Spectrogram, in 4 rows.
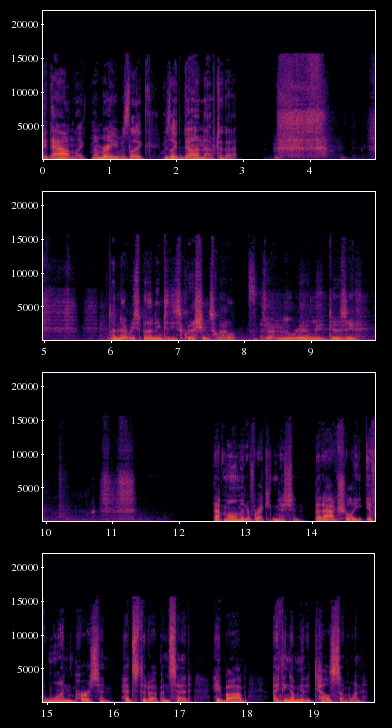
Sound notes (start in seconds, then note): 3.4 blows nose; 10.3 yawns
